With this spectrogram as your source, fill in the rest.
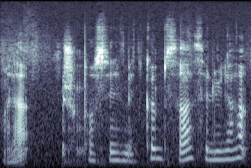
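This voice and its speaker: A woman talks her way through a crafting project in a loose, rambling vlog chat, stumbling over restarts and fillers. Her voice is bright and a little sharp, with a faint hiss in the background. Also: fairly low pitch, lively intonation, moderate pace. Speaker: crafting vlogger. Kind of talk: casual chat while crafting.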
